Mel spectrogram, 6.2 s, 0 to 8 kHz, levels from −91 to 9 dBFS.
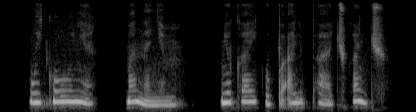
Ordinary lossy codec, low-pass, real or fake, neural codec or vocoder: Opus, 64 kbps; 7.2 kHz; real; none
